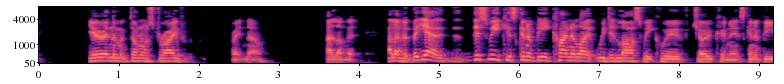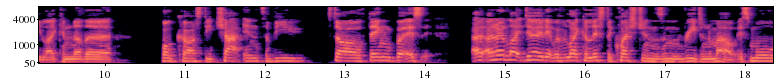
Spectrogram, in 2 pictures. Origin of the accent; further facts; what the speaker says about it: United Kingdom; I am British, yeah.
